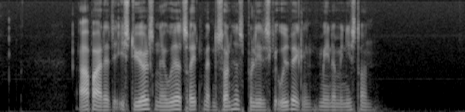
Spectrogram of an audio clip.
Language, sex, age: Danish, male, 36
